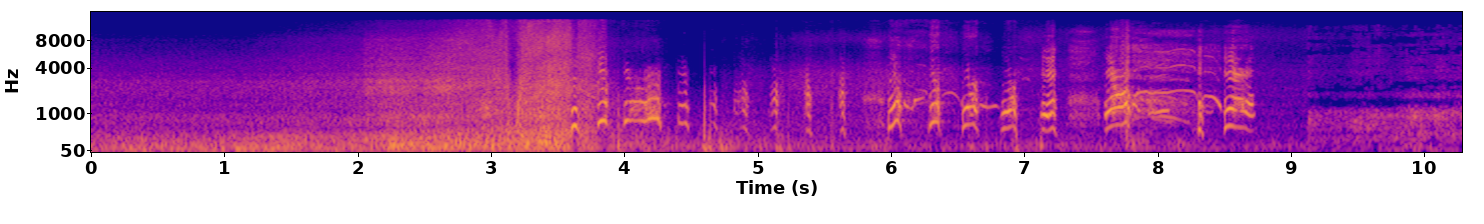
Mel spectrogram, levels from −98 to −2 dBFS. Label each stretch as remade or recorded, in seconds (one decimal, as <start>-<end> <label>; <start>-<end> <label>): 0.0-7.0 recorded; 7.0-7.6 remade; 7.6-10.3 recorded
